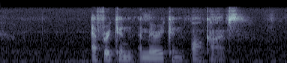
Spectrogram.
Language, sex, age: English, male, 23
